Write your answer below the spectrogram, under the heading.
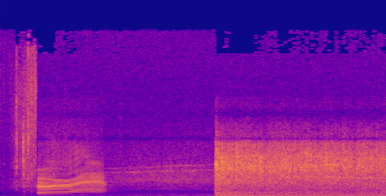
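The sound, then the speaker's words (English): A rocket coming in to land, as a sound effect: a short wavering tonal whine gives way to a sudden, loud, steady roar that holds to the end. “And the rocket comes in for a landing.”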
